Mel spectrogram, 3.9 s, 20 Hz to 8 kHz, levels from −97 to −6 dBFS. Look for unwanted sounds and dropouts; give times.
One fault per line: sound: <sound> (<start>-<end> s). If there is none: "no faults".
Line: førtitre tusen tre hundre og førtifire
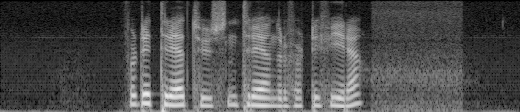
no faults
